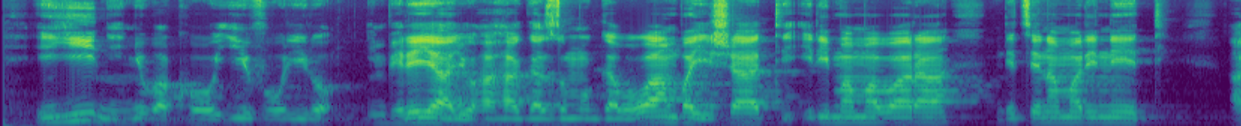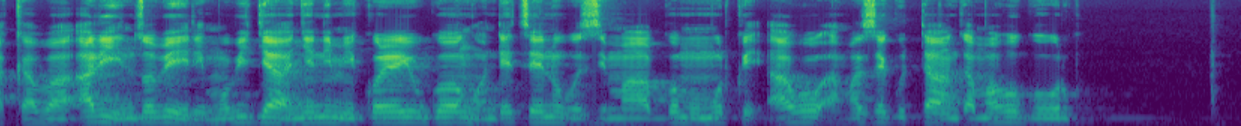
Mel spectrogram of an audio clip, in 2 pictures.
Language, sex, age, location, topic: Kinyarwanda, male, 25-35, Huye, health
